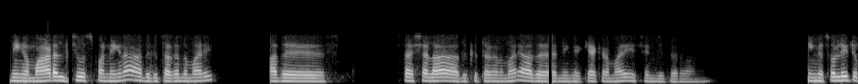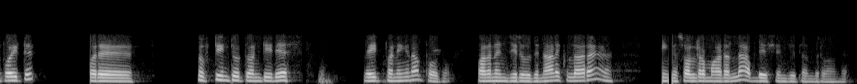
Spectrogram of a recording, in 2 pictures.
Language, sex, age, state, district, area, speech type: Tamil, male, 30-45, Tamil Nadu, Nagapattinam, rural, conversation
